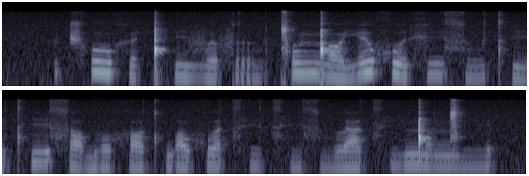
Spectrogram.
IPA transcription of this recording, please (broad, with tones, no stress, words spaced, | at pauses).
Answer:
t͡ʃʰo˦˨xʏ˨ǃʰi˨ və˨ fro̤˨ ǀo˧ŋ͡ǃɒ˨ je˦χʷi˨xe̤˦˨so̤˨˦ tʰi˨tʰi˧ sɒ˨ɡo˨xɒ˨ tʰwɒ˧ χʷa˧t͡sʰe̤˧t͡sʰe̤˨ so̤˨la˨t͡sʰe̤˦ŋ͡ǃo˧ ŋ͡ǀe̤˦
